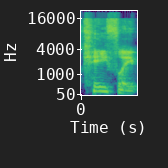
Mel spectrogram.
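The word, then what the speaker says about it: Keighley: how long have you lived up north it's pronounced keithley well okay yeah well that's why the south is better so you couldn't even pronounce it bruv even i knew it was pronounced keithley but i didn't want to say anything i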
